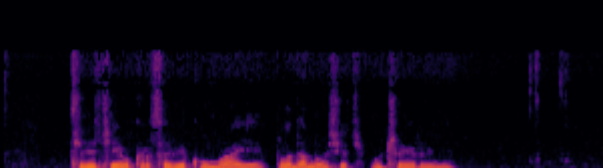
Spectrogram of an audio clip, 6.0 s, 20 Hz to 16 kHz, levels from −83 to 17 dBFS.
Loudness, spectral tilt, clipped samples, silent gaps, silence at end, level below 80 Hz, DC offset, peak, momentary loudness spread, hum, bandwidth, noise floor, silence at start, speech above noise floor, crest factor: -25 LUFS; -9 dB/octave; under 0.1%; none; 1.5 s; -62 dBFS; under 0.1%; -8 dBFS; 10 LU; none; 11.5 kHz; -71 dBFS; 0.7 s; 48 dB; 16 dB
